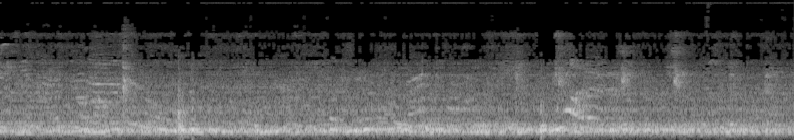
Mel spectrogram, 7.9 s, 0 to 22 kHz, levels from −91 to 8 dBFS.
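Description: Throughout, the sounds carry the coding artefacts of an earlier encoding; a low-bitrate file saved at a high bitrate is the likely cause, with residue fitting 64 kbit/s AAC under 256 kbit/s MP3. From 1.76 to 1.98 s and 5.41 to 6.32 s, hard clipping flattens peaks driven about 6 dB past full scale, adding crackle on the peaks.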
